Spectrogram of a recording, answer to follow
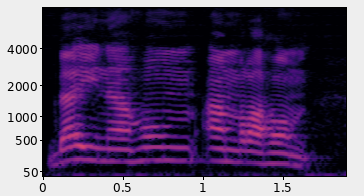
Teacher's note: الميم عاري عن التشديد، عاري عن الغنة، يعني تلفظ، تقوم بلفظ هذه الميم طبيعية · Term: الإظهار الشفوي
